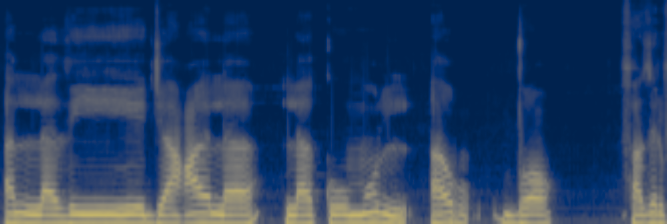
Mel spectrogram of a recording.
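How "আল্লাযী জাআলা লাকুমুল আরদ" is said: slightly chanted reading of the phrase; recitation read. Shown as a demonstration. Teacher reads the joined phrase aloud, recited. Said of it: "reads the phrase joined".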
